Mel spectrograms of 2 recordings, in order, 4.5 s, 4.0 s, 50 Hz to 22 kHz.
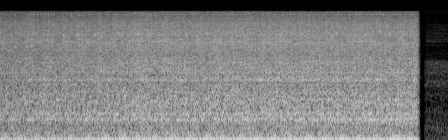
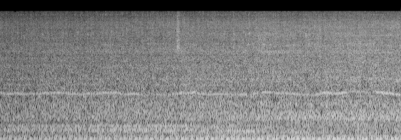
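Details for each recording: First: GMC Denali petrol engine after serpentine belt, oil and filter change, idling with a steady, even rumble and no lifter tick; it ticked briefly when first moved, then the tick went away. A couple of exhaust leaks are audible and it smokes blue. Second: GMC Denali V8 first run after repair, with new serpentine belt and fresh oil and filter and earlier ticks gone: fast, steady puffing pulse over a rough idle rumble from a couple of exhaust leaks.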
